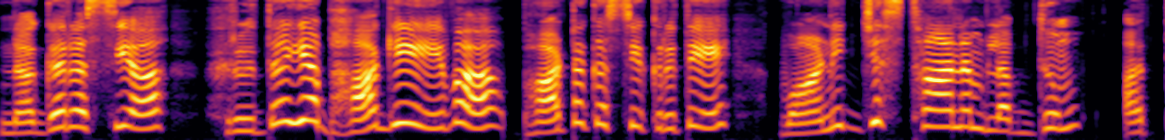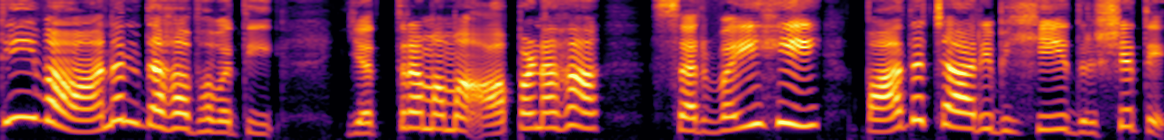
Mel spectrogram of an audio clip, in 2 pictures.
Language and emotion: Sanskrit, happy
